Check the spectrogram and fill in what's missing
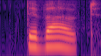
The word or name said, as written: devout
